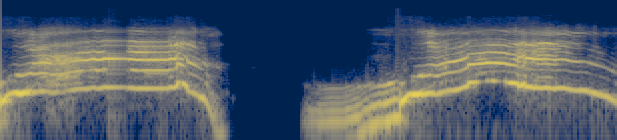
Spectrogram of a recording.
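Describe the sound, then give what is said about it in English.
A person demonstrates a scream: two loud, sustained shrieks split by a brief pause, the first held high then dropping off, the second sweeping up from a low pitch before falling away. “And then I want you to do a scream. I'll just do it once for you.”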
